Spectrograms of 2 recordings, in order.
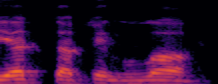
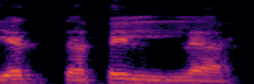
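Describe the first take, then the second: First: The L is heavy, with a full mouth. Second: The L is light, with an empty mouth. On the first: The speaker calls it wrong. "It's not it's not going to be yattaqillah" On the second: The speaker calls it right. "it's going to be yattaqillah because the the Allah is preceded by a kasra"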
